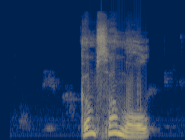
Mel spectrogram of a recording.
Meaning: syllabic abbreviation of Коммунисти́ческий сою́з молодёжи (Kommunistíčeskij sojúz molodjóži, “Communist Union of Youth”): Komsomol, Young Communist League
- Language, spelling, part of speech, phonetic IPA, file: Russian, комсомол, noun, [kəmsɐˈmoɫ], Ru-комсомол.ogg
